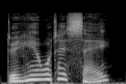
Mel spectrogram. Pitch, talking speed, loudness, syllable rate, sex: 185 Hz, 285 wpm, -18 LUFS, 5.8 syllables/s, male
